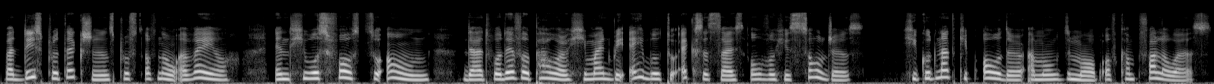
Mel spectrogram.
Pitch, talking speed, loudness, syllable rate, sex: 245 Hz, 175 wpm, -17 LUFS, 5.2 syllables/s, female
